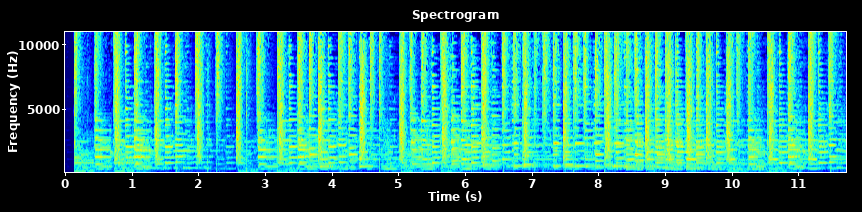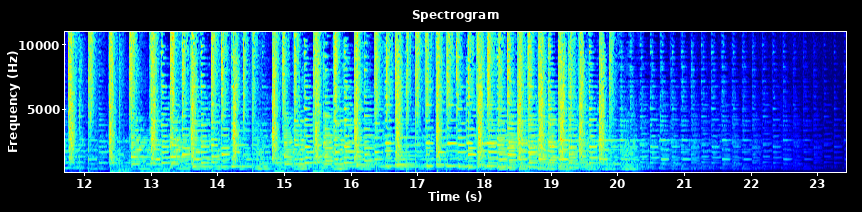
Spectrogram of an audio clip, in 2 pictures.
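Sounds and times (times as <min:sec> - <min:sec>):
flamenco music: 0:00.0 - 0:22.8.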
